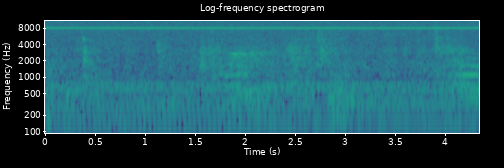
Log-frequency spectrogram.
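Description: Quiet room tone with a steady low electrical hum and faint, scattered ticks and small knocks.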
